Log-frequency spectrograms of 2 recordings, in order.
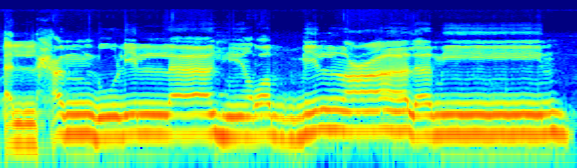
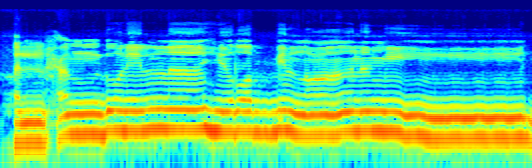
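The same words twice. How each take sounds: First: It is said without a nasal voice. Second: It is said with a nasal voice.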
